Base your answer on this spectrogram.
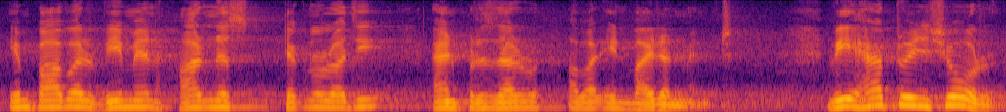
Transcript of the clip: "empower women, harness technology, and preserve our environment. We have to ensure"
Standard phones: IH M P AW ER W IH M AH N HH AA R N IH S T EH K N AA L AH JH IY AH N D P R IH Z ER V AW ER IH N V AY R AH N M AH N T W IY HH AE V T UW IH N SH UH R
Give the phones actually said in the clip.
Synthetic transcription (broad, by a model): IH M P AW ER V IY M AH N HH AA R N IH S T EH K N AA L AH JH IY AH N D P R IH Z ER V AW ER IH N V AY R AH N M AH N T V IY HH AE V T UW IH N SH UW R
